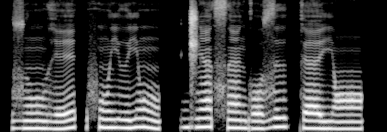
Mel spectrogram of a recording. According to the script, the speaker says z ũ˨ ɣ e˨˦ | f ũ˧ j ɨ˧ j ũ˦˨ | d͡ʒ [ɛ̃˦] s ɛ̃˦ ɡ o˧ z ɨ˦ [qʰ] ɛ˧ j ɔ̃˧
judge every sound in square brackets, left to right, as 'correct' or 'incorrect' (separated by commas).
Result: correct, incorrect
